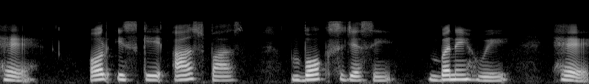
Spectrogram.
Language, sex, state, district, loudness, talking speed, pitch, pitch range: Hindi, female, Himachal Pradesh, Shimla, -18 LUFS, 90 wpm, 210 Hz, 190-225 Hz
